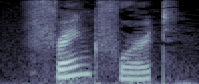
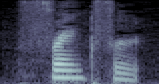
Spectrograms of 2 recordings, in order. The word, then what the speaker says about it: Frankfort: another language topeka kansas frankfort kentucky now some americans may change the second syllable of the capital and you may hear frankfurt do you hear the difference baton rouge louisiana now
